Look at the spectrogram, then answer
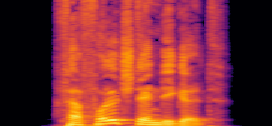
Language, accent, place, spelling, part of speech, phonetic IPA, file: German, Germany, Berlin, vervollständiget, verb, [fɛɐ̯ˈfɔlˌʃtɛndɪɡət], De-vervollständiget.ogg
- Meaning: second-person plural subjunctive I of vervollständigen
